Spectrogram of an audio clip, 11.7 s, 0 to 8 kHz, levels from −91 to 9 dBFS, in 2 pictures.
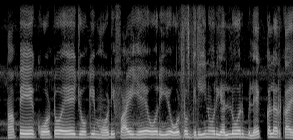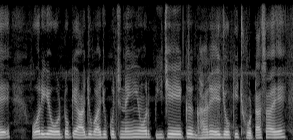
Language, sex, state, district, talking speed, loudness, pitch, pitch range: Hindi, male, Jharkhand, Jamtara, 205 wpm, -22 LUFS, 170 Hz, 160-175 Hz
